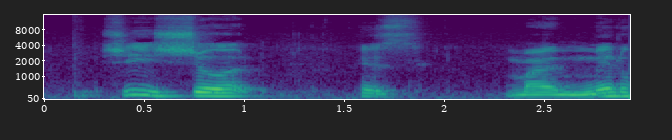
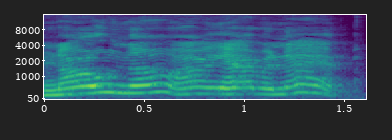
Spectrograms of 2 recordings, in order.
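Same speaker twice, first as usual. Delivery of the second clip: much higher and louder refusal; mock defiant shout; 7 dB louder than usual. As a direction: shout it down, high and loud. Daughter refusing the other moms.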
